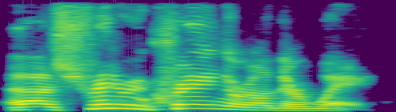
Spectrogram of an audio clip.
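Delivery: a light take on the straight-man leader; Leo's hero voice. Retold or imitated. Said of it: "And he says".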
